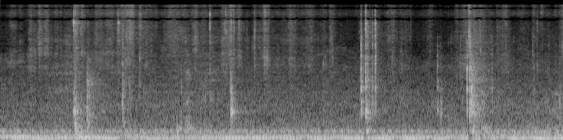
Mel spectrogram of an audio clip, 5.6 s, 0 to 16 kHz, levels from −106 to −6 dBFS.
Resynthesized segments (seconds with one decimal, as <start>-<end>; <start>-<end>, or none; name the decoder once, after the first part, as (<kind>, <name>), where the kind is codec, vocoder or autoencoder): 0.0-3.5 (vocoder, Vocos); 4.9-5.6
